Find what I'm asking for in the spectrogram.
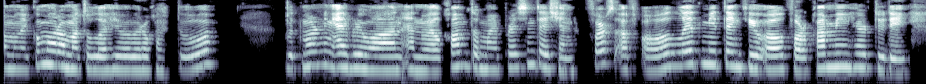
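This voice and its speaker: A young woman with an Indonesian accent gives a formal, rehearsed class presentation as a student. Her voice is high and smooth. The recording is dull and lo-fi. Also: brisk. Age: young adult.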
